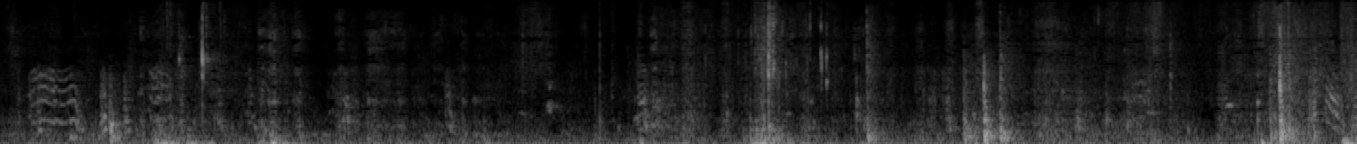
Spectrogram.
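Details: Giant Schnauzer giving birth to a puppy indoors: soft whimpers and high whines in scattered bursts, with panting breaths and rustling in between.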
